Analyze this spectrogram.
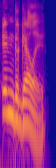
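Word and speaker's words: Engageli: That is Engage L-I, which has to be the most impossible startup to find given it's pronounced Ingageli, actually.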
